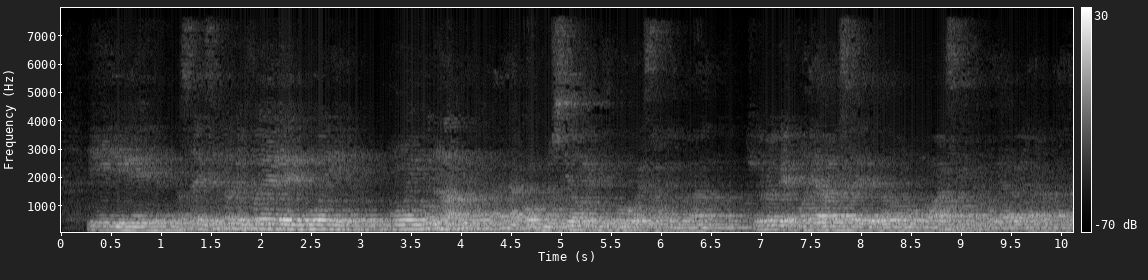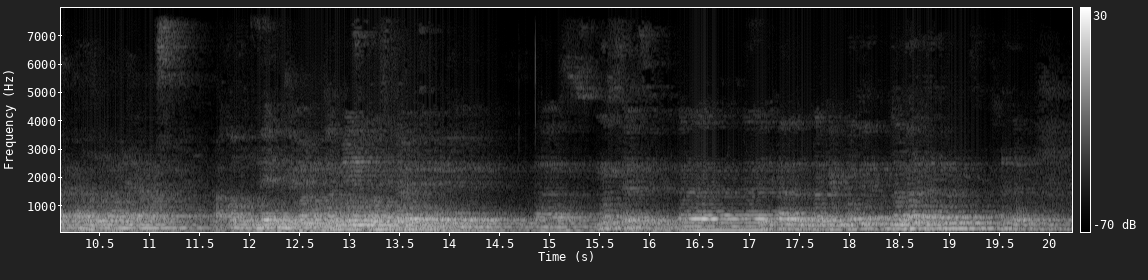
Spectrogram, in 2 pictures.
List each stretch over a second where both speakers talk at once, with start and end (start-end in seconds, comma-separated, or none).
12.4-13.8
